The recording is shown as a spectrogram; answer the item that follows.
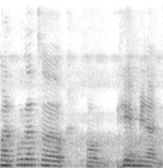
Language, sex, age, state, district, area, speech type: Marathi, female, 45-60, Maharashtra, Amravati, urban, spontaneous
